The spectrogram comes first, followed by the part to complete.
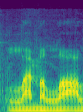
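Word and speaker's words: lamellar: Padded laminar, of course, a padded lamelar. Let's go with Let's get the pronunciation right.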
